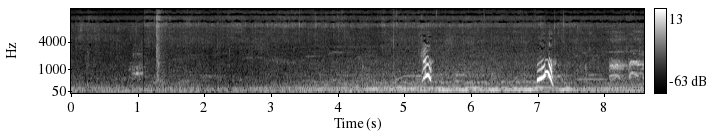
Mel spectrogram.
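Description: Two short animal calls, each a quick yelp rising in pitch, about two seconds apart. They are the loudest sounds here, over a faint low hum.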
